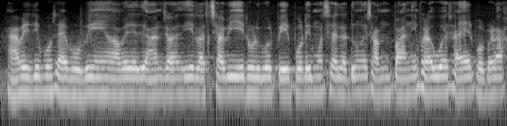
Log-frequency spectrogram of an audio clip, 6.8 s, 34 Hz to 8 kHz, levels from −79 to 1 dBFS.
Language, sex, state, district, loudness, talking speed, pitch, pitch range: Hindi, female, Bihar, Purnia, -16 LUFS, 220 wpm, 140 Hz, 135-145 Hz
